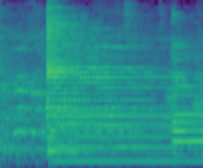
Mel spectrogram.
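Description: Acoustic guitar strummed: a chord rings out about half a second in, and a second strum changes the chord near the end.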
